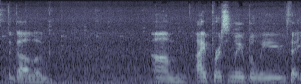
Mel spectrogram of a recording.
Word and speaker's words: Tagalog: Like, some people will say Tagalog. And I'm like, "No, it's the Galug."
